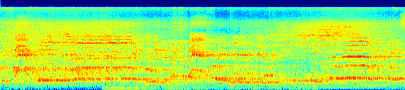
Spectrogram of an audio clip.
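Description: Mixed youth choir of young women and men singing a gospel song together into stage microphones, holding and sliding between long sung notes.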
